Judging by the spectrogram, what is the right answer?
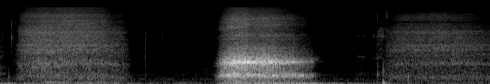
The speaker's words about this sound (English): Because when I breathe, I inhale oxygen, I improve the quality of my thinking, I reduce my blood pressure and my pulse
